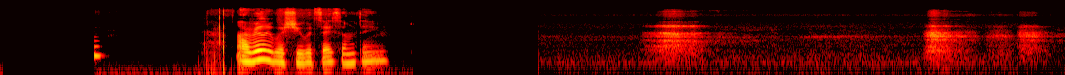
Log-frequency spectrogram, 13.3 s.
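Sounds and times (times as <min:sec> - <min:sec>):
speech: 0:01.2 - 0:01.4, 0:03.0 - 0:04.9
person breathing: 0:08.0 - 0:13.3.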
